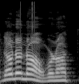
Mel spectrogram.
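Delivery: mock denial. Party denies being corporate spies, mock hasty. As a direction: brush it off in a rush. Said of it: "they're like".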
